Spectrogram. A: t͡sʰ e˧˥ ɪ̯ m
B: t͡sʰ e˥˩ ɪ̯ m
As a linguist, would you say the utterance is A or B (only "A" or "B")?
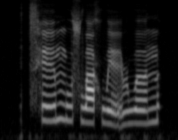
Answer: A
